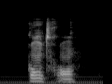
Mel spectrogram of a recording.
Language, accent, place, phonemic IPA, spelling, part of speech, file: French, France, Lyon, /kɔ̃.tʁɔ̃/, compteront, verb, LL-Q150 (fra)-compteront.wav
- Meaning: third-person plural future of compter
